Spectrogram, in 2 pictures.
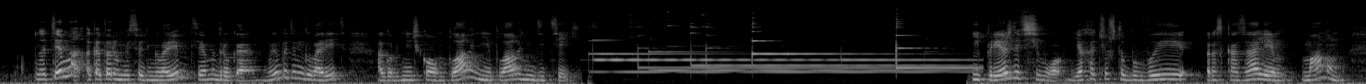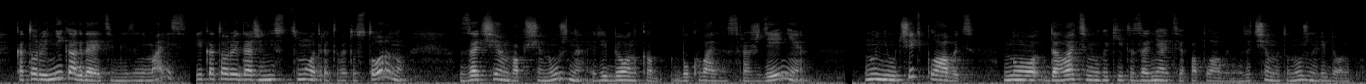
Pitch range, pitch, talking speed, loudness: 170-220 Hz, 195 Hz, 135 wpm, -32 LUFS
